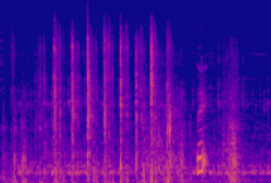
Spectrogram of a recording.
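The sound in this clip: A tarot deck being shuffled gives rapid, irregular papery clicks and flaps, a dense run of sharp card snaps of moderate loudness with a slightly heavier flurry near the end.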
